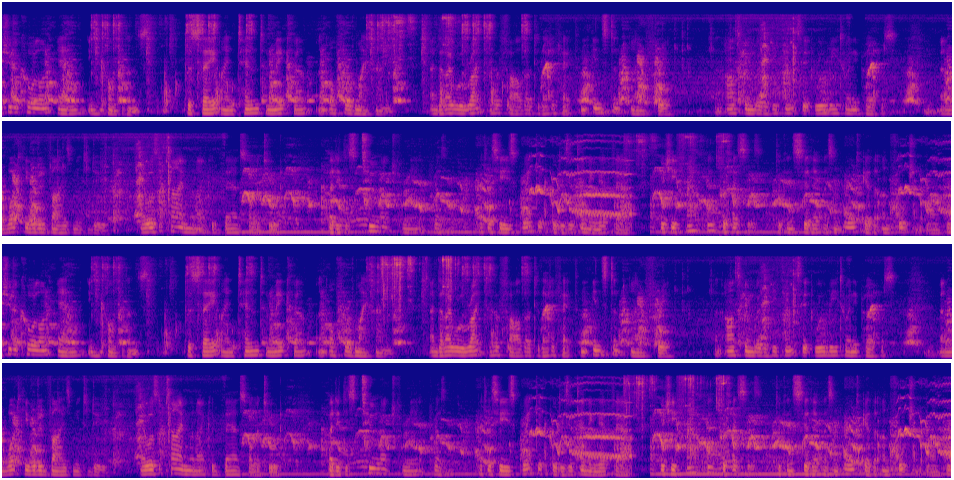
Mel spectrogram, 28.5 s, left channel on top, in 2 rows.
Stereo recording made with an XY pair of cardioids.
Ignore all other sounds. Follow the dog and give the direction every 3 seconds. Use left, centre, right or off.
left, left, left, left, left, left, left, centre, right, right.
